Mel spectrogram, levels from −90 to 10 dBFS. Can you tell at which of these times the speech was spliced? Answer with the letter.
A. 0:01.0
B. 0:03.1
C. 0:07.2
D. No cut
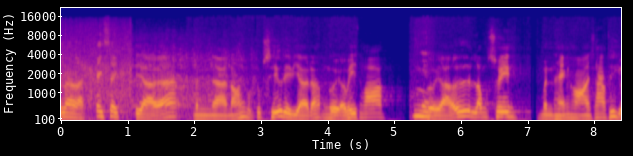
A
